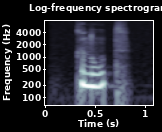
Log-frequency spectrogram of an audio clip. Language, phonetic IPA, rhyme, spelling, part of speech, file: Russian, [knut], -ut, кнут, noun, Ru-кнут.ogg
- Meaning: whip, knout, scourge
